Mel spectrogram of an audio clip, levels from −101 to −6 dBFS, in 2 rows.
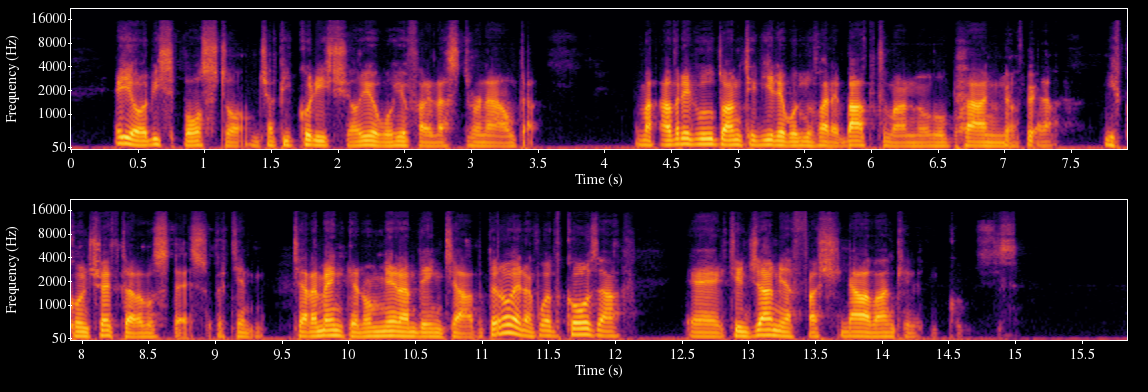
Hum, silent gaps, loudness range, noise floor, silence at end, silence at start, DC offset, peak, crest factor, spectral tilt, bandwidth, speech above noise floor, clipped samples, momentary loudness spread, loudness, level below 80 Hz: none; none; 4 LU; -58 dBFS; 0.85 s; 0.35 s; under 0.1%; -2 dBFS; 20 dB; -6 dB/octave; 14.5 kHz; 37 dB; under 0.1%; 13 LU; -22 LUFS; -48 dBFS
